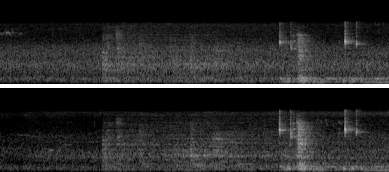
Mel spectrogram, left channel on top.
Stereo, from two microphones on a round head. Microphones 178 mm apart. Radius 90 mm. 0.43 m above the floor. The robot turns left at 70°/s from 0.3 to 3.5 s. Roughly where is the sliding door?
Left.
